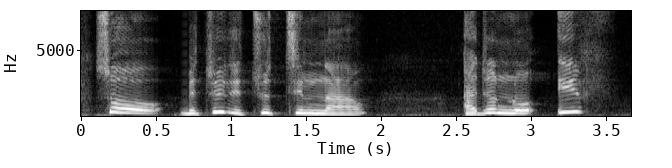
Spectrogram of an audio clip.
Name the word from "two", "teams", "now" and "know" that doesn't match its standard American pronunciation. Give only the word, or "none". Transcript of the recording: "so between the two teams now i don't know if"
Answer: teams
